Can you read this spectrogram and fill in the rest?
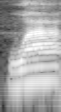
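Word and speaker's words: は: यो पार्टिकल भएको कारणले कुनै पनि नाम सर्वनाम सँग यसरी यो हा लेटर आयो भने यसलाई वा उच्चारण गर्नुपर्छ र जसको अर्थ हुन्छ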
